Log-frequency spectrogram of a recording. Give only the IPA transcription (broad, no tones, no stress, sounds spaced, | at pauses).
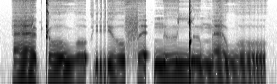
æ ʈ o w o ʔ rʲ o f ɛ ʔ n ɯ ŋ͡ǃ ɯ m æ w o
